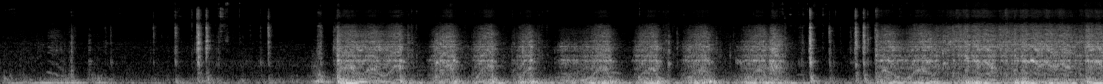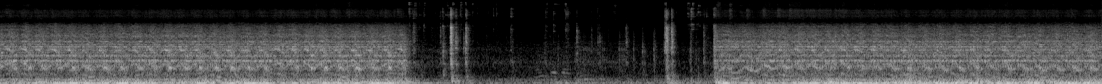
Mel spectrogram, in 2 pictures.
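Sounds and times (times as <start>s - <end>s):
starter cranking engine: 3.4s - 8.0s, 8.7s - 15.3s, 18.2s - 22.0s
car engine running: 18.2s - 22.0s.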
